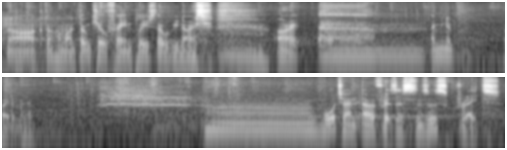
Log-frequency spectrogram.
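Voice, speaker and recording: Over video game music and a noisy background, a man who hosts gaming videos gives relaxed let's play commentary, musing aloud to himself. His voice sits in the mid range, and he speaks slowly.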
